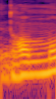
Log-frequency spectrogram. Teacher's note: অবশ্যই দুবার ম ব্যবহার করে যখন ঠোঁট দুটোকে এক জায়গায় নিয়ে এসে ধম্ম বলছি, খুব সহজেই আমরা উচ্চারণ করে দিতে পারছি। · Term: সমীভবন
